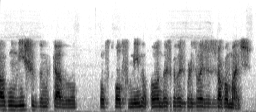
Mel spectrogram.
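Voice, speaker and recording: The man speaks in a European Portuguese accent at a medium pitch. His intonation is monotone and flat. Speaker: podcast co-host. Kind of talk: interview.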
